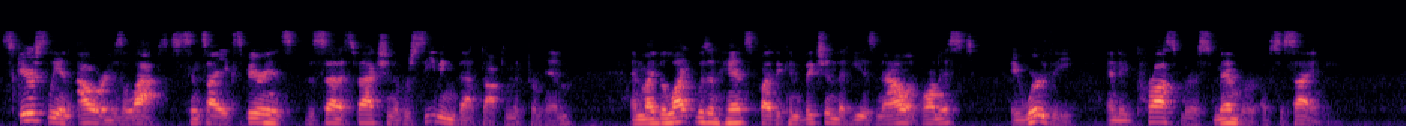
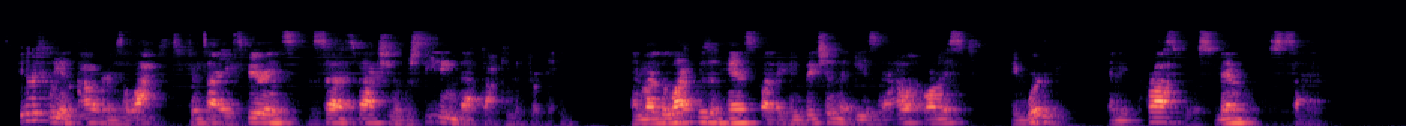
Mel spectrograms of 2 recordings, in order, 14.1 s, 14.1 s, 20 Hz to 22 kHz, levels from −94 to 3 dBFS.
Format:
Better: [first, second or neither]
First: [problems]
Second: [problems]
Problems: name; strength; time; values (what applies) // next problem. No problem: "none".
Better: first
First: none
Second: noise reduction (neural mask model DeepFilterNet 3)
